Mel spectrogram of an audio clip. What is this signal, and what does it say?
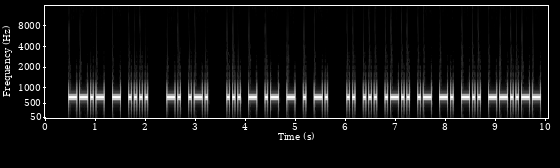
Morse code, heard as a keyed tone, about 22 wpm, 700 Hz. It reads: QTH NR STATEN ISLAND,
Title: Practice QSO - Exchange 1 - Beginning - 22wpm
